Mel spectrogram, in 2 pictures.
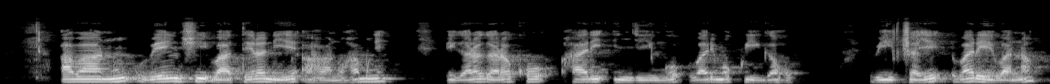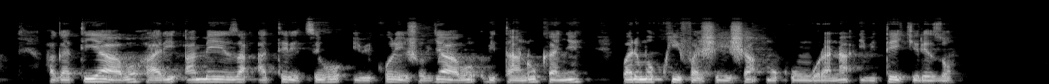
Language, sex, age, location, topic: Kinyarwanda, female, 18-24, Huye, health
